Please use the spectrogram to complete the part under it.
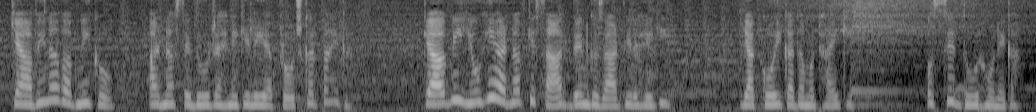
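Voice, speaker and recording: A woman narrating a romance audiobook in a rapid, dramatic storytelling style. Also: on the high side, warm tone, soft background music.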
